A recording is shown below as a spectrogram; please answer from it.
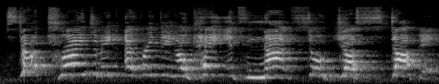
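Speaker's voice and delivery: loud, high furious snap; shouting in frustration; angry outburst. Acted. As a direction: lash out to make him stop. Wife snaps at husband in anger.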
